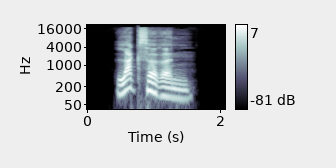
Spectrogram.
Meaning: inflection of lax: 1. strong genitive masculine/neuter singular comparative degree 2. weak/mixed genitive/dative all-gender singular comparative degree
- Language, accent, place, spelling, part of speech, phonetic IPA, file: German, Germany, Berlin, laxeren, adjective, [ˈlaksəʁən], De-laxeren.ogg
